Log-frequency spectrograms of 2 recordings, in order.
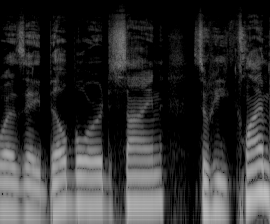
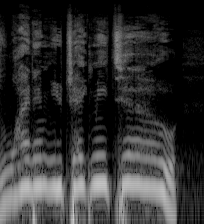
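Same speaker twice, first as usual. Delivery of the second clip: put-on, anguished, pitched-up shout of despair; 9 semitones higher than usual. Retelling a comic scene, a soldier crying out in despair: imitating someone yelling. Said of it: "And he yells".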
